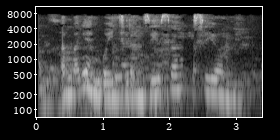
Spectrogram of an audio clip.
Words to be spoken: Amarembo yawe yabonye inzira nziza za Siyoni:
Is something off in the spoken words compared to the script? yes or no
yes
